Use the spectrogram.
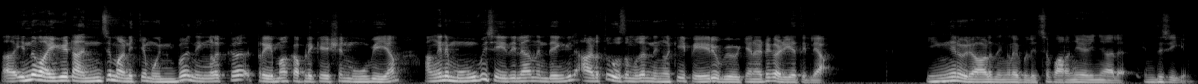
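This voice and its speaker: A man's voice: mid-range voice, fairly quick, dark tone. A man with a Malayali accent explaining and advising viewers directly in an earnest, conversational way, mixing in English terms. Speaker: trademark consultant and video host. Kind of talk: explanatory advice straight to viewers.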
